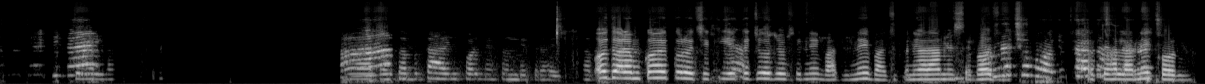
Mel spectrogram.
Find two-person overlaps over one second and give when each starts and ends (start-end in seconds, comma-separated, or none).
none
